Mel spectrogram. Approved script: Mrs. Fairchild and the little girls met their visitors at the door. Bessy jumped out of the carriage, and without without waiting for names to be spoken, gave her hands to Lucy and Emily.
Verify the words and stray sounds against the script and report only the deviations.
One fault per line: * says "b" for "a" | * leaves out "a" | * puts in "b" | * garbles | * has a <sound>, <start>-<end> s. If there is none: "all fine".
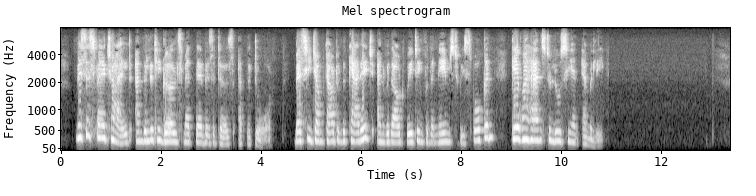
* leaves out "without"
* puts in "the"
